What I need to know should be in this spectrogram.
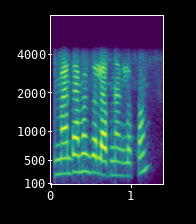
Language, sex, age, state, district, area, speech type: Assamese, female, 30-45, Assam, Dhemaji, rural, conversation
